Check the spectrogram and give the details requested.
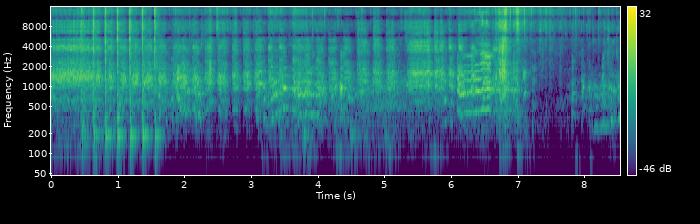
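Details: Barn hens with a brown red cock, their first mature cock in about a month; quick runs of clucking at first, then a busy mix of clucks and a longer cackle near the end over low rumbling.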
